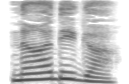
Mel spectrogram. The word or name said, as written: ನೀತಿಕೆ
